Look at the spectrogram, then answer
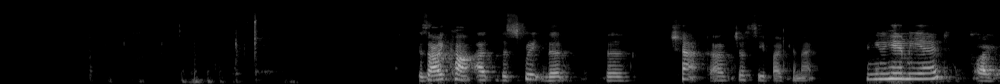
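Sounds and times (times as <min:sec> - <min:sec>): faint keyboard tapping: 0:00.9 - 0:02.9.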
